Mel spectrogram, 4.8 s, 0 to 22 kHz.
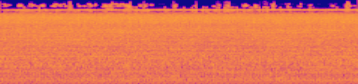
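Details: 2009 VW Rabbit 2.5 five-cylinder (07K), manual, leaking oil fast after dealer replaced vacuum pump, run with fresh oil to find leak: rough clattery idle with uneven mechanical rattle over harsh roar; shut off, apparently fresh oil at vacuum pump screws.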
